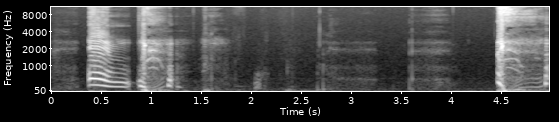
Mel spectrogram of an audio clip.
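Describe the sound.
Nervous coughing: a few sharp, loud bursts at the start, then quiet gaps with faint breathy sounds, and one more loud burst near the end.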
